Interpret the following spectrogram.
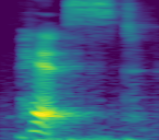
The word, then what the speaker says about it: pissed: really pissed me off let's look at the pronunciation of pissed because here this is an ed a past simple verb but the sound of that Ed is a very soft T pissed pissed now when we say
